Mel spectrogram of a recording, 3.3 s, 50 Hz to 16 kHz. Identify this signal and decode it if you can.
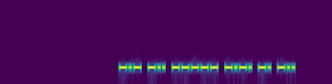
Morse code, heard as a keyed tone, about 51 wpm, 700 Hz. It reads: KD0CND
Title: USA Call Signs - 6x Character Spacing - 50wpm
